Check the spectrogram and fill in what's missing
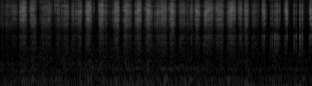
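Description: Long nails rub and scrape the surface of a solid, round bath bomb made of pressed baking-soda powder. The result is a steady rasping sound of quick, repeated bright scratchy strokes over a low background rumble.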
